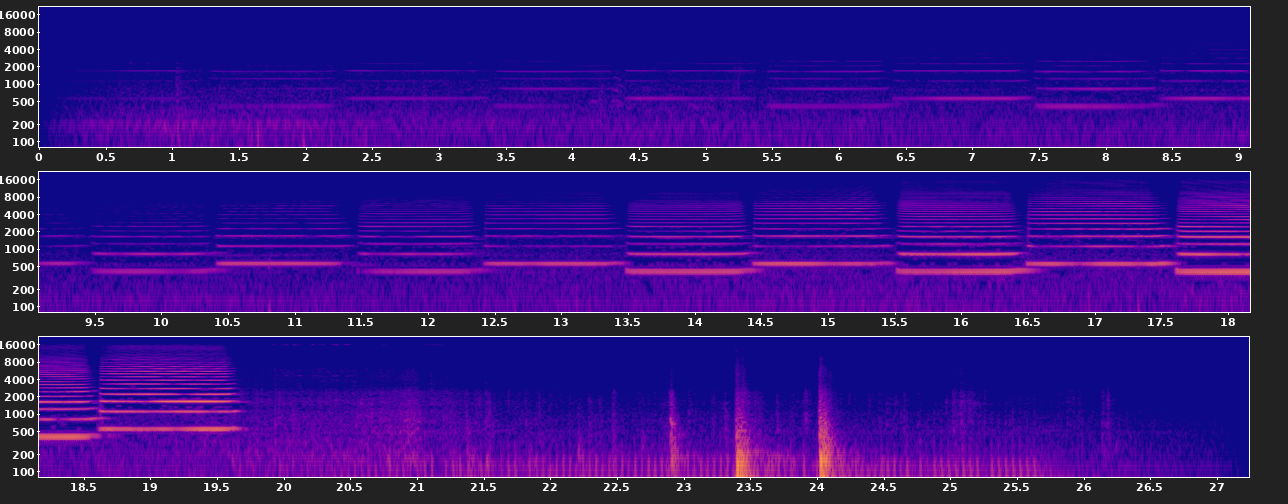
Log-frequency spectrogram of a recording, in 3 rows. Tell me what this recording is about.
Poliisiauto, vanha, sireeni, hälytysajoneuvo, tulo / Emergency vehicle, old police car, hi-lo siren, approaching from far away, stopping, doors closed
Poliisiauto, hälytyssireeni, pii-paa (hi-lo), lähestyy kaukaa, pysähtyy, ovet.
Paikka/Place: Suomi / Finland / Helsinki
Aika/Date: 10.01.1959
Yleisradio, Sireeni, Poliisiauto, Siren, Finland, Police-car, Finnish-Broadcasting-Company, Tehosteet, Emergency-vehicle, Yle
